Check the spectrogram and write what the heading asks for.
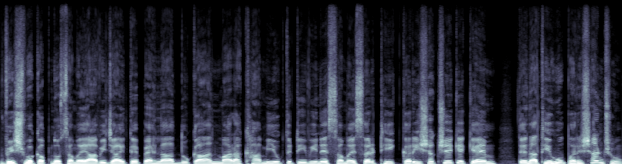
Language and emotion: Gujarati, fearful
